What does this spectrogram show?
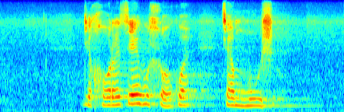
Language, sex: Northern Sotho, female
